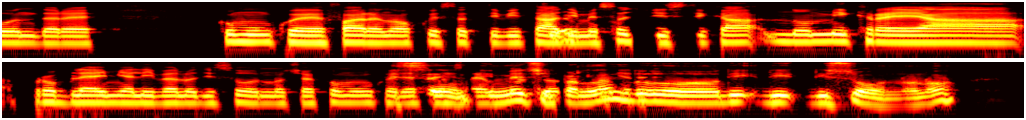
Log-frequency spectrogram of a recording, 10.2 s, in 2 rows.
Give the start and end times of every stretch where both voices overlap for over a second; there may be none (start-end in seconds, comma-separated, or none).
7.0-8.4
